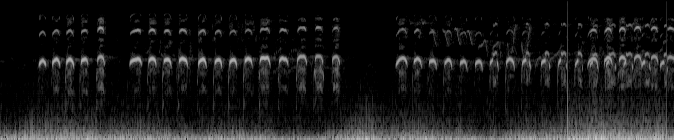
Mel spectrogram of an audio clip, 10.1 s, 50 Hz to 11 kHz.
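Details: At a Loch Garten nest in Scotland, ospreys changing over on two eggs on 10 May give long, rapid bursts of sharp whistled notes, several per second, broken by a brief pause, with heavy low wind-like rumble throughout.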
